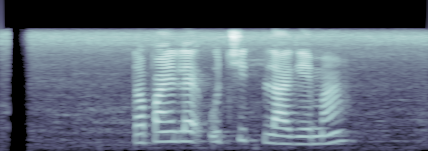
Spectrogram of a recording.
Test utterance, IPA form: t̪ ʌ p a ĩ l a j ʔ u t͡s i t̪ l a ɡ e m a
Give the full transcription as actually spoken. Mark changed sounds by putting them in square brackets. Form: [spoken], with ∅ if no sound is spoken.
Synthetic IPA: t̪ ʌ p a ĩ l a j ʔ u t͡s i t̪ l a ɡ e m a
